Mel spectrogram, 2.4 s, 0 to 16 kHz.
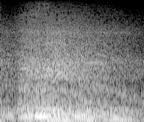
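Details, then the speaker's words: Hyundai Sonata with code P0335 (crankshaft position sensor) and intermittent hesitation: revs rise then sag unevenly with a rough, faltering note under throttle. Crank sensor connector to be checked. "so the engine i mean the rpm gauge is supposed to go higher than this but as you can as you can see it's falling on its face"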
